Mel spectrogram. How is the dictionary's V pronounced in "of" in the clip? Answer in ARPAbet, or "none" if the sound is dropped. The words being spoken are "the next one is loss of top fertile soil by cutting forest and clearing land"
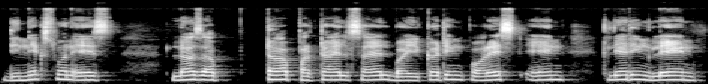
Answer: P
